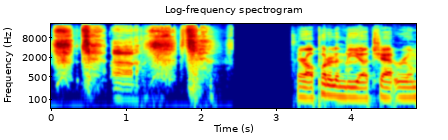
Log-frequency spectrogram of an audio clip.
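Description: A single sharp sneeze bursts out amid lively conversation among tabletop role-play players, followed by a pause and more talking.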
